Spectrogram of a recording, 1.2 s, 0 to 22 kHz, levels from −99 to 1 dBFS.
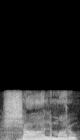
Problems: none marked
